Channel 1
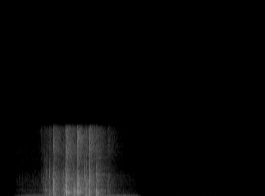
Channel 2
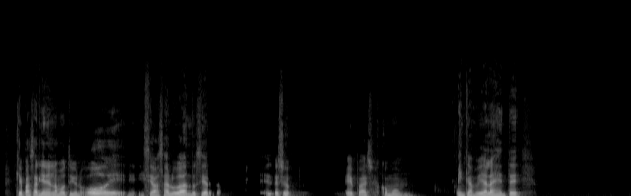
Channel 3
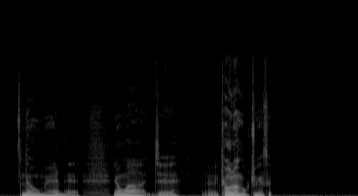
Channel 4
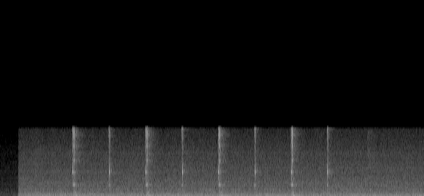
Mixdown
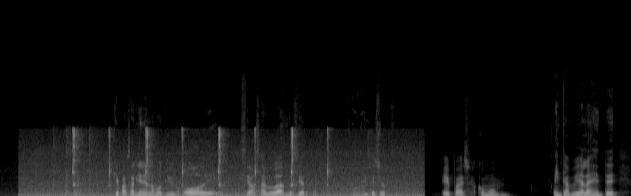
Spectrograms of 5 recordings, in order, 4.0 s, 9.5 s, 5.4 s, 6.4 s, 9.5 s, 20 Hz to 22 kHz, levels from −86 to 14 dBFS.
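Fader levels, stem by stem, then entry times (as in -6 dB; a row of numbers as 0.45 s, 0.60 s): -14.5 dB, -4.5 dB, -13.0 dB, -8.5 dB; 0.00 s, 1.45 s, 1.90 s, 0.00 s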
